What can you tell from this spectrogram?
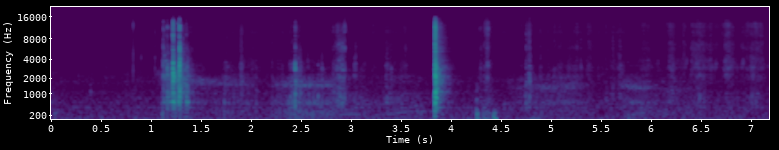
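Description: Plastic clicks and taps of a marker being put down among other markers, the loudest a single sharp click nearly four seconds in, followed by a soft rustle of paper dollar bills being picked up and handled.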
